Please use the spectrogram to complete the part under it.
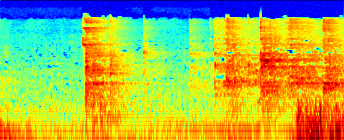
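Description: Plastic plates clatter and knock on a hard tiled floor.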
